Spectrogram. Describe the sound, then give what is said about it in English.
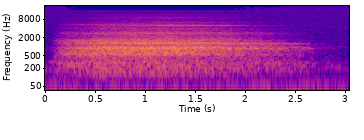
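A single slow breath out through the mouth, soft and airy. It swells quickly, holds, and fades away over about two and a half seconds, heard alone with no talking. “Out through the mouth. One more time. Breathe in. Release it.”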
